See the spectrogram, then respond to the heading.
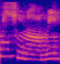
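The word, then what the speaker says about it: tsunami: अंदर तो इसको हम सुनामी कहते हैं और यहां पर हम इस टीकू प्राणों नहीं करते हैं इसलिए इसको सुनामी कहते हैं बट स्पेलिंग लिखोगे तो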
